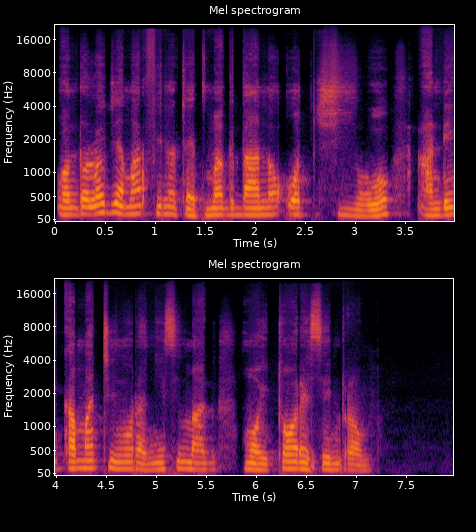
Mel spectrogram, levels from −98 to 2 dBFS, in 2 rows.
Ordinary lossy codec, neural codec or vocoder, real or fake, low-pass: none; codec, 44.1 kHz, 2.6 kbps, DAC; fake; none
